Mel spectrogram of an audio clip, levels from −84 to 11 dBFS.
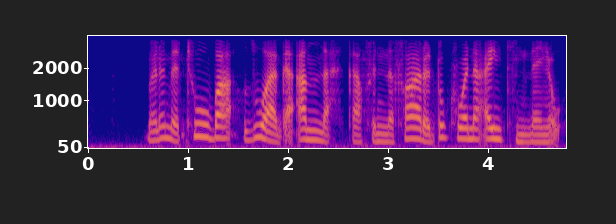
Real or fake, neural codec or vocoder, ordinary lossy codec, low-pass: fake; autoencoder, 22.05 kHz, a latent of 192 numbers a frame, VITS, trained on many speakers; none; 3.6 kHz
